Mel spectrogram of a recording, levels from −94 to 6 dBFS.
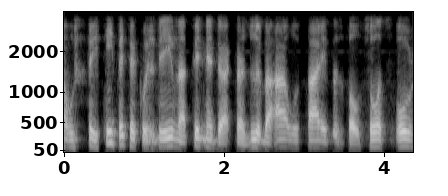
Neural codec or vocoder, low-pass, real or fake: codec, 16 kHz, 0.5 kbps, FunCodec, trained on LibriTTS, 25 frames a second; 3.6 kHz; fake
